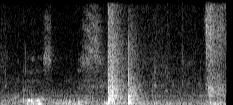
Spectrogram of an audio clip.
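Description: A small metal torch knocks against a table.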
